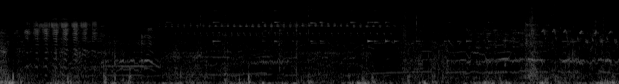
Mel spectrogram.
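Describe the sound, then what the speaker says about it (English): Goats bleat near a farm pasture with meat birds nearby, several wavering calls spread across the stretch over a busy, noisy outdoor background. "Hey goats."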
